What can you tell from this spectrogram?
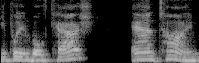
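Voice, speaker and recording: Somewhat breathy and fairly high, this man's voice holds a fairly even intonation. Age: 60s. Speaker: mining company executive. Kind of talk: interview. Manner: repeats words, halting restarts.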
